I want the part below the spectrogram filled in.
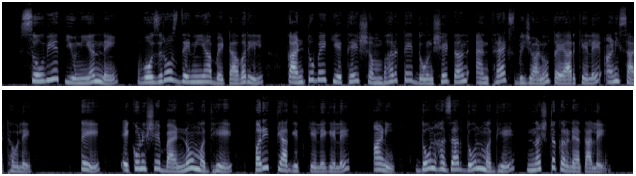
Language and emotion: Marathi, neutral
